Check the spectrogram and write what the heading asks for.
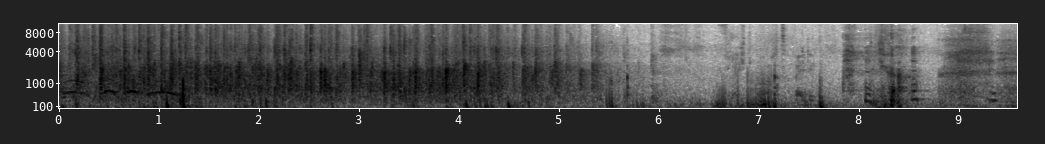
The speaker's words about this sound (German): Herzlich willkommen nochmal mit einem kräftigen Applaus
